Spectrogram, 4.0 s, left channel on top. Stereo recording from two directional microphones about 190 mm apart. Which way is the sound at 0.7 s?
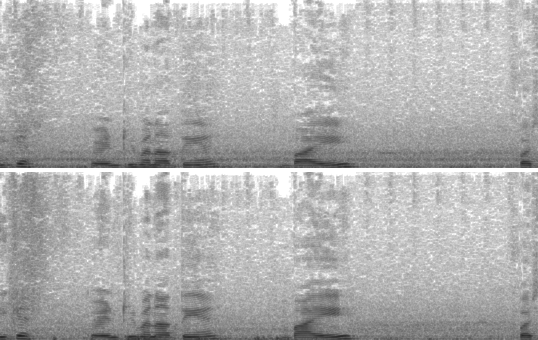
35° right (ahead or behind).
